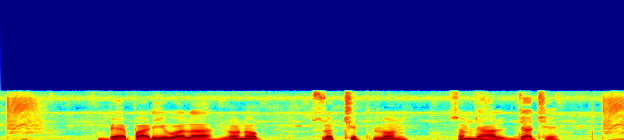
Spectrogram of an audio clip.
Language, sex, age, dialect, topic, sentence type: Magahi, male, 18-24, Northeastern/Surjapuri, banking, statement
